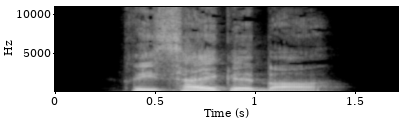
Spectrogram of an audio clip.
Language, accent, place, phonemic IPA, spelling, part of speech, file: German, Germany, Berlin, /ʁiˈsaɪ̯kl̩baːɐ̯/, recycelbar, adjective, De-recycelbar.ogg
- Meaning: recyclable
